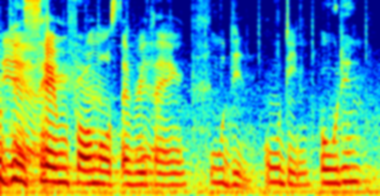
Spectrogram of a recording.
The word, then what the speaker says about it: Odin: think it's more o Odin for me it's if it's 2D it would be Odin but like there's only one D so that's why I pronounce it like that we would say Odin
